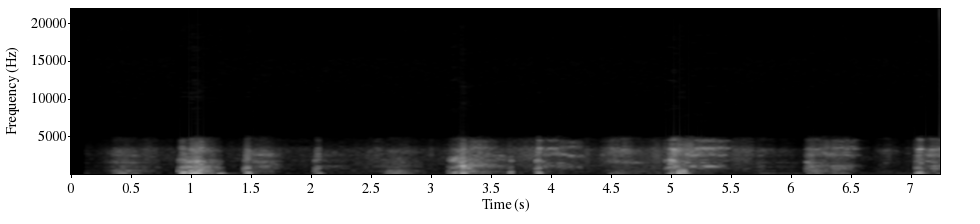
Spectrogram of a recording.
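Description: Repeated coughs in quick succession, about a dozen bursts in seven seconds, with hardly a pause between them.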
